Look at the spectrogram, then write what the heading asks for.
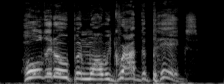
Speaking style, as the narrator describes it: shouted Spencer

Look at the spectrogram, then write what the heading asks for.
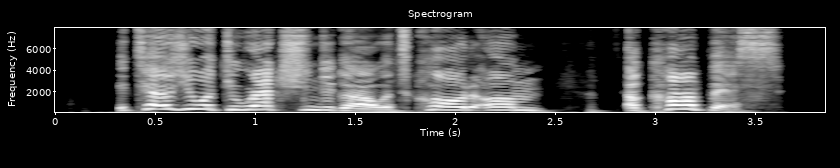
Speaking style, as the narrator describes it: one boy shouted

